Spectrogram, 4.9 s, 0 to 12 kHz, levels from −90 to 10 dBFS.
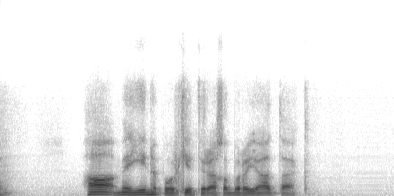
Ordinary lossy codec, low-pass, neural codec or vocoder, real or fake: Opus, 32 kbps; 7.2 kHz; codec, 16 kHz, about 1 kbps, DyCAST, with the encoder's durations; fake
